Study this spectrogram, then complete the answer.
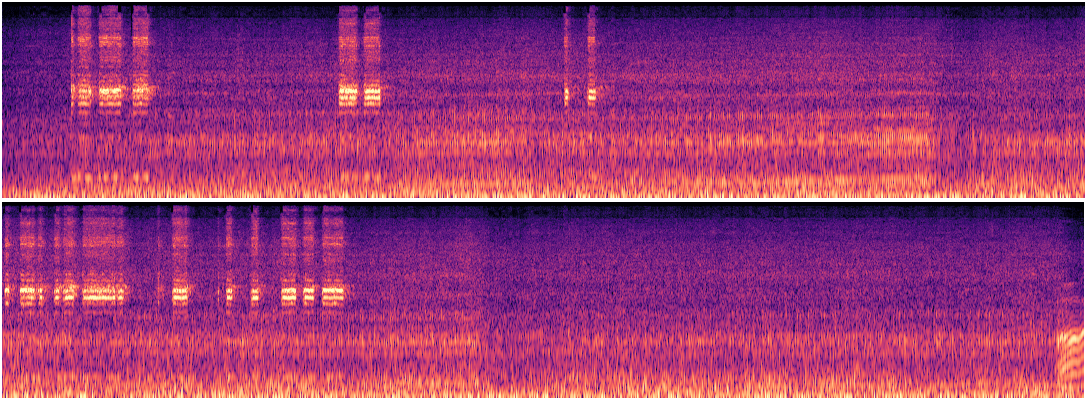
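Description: A modified Suzuki Gixxer motorcycle set up for stunts, its engine roaring loud and steady up close throughout, with brief bursts of higher-pitched noise cutting in a few times and no talk.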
